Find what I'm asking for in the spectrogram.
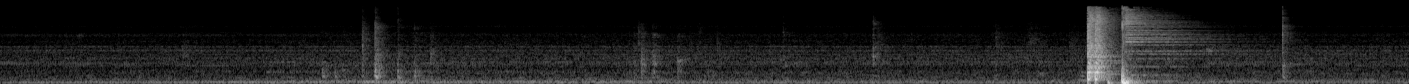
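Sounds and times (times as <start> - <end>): loud drum hits: 10.9 - 12.6
crash cymbal ringing: 10.9 - 12.7.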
